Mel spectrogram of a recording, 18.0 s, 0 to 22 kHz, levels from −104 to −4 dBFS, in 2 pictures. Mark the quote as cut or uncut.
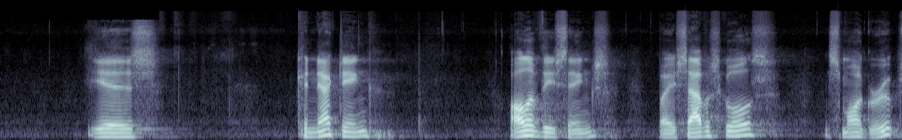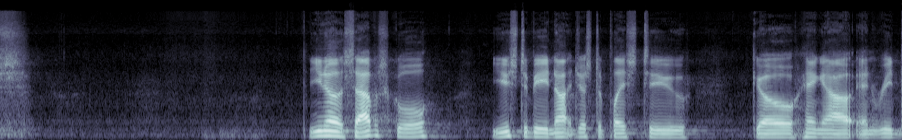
uncut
